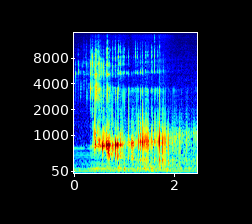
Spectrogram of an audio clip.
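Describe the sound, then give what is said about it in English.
A sour ale is poured into a glass, a gurgling stream with a crackle of bubbles that lasts about two seconds before tapering off, forming a foamy head. No one speaks. “Give you a nice little pour. Are you going to pour it? You can pour it for me.”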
